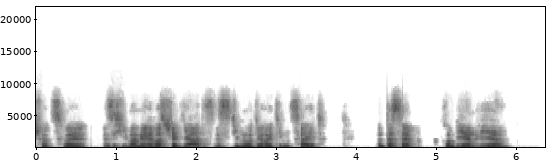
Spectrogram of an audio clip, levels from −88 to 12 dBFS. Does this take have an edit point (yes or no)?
no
